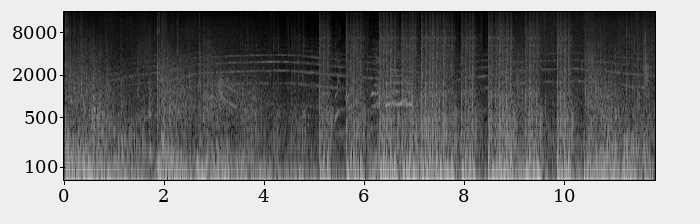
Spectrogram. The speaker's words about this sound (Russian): Охранники тут же открывают стрельбу по сбежавшим.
